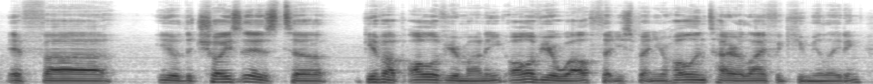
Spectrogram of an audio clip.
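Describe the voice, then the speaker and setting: A man's voice: low-pitched, fairly quick, darkish tone. A man giving an informal religious lesson, reading from a text and explaining it point by point with rhetorical questions. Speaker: religion teacher giving a class.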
